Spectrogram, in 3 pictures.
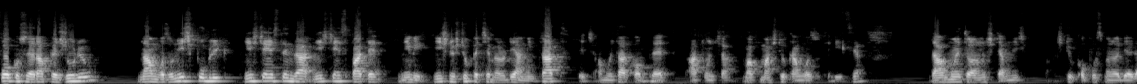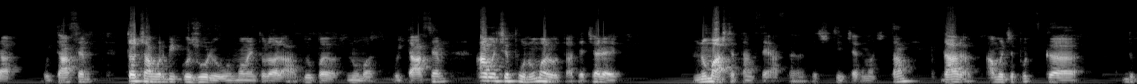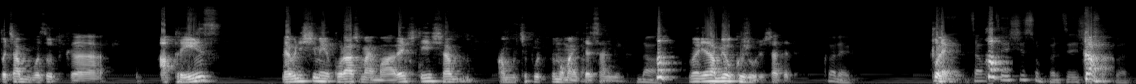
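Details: Adult man with Tourette syndrome, a comedian who performs on stage, speaking in a Romanian podcast interview with recurrent vocal tics such as 'psi', 'psam' and 'pa pa pa' interrupting his speech; vocal tics (Tourette syndrome).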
